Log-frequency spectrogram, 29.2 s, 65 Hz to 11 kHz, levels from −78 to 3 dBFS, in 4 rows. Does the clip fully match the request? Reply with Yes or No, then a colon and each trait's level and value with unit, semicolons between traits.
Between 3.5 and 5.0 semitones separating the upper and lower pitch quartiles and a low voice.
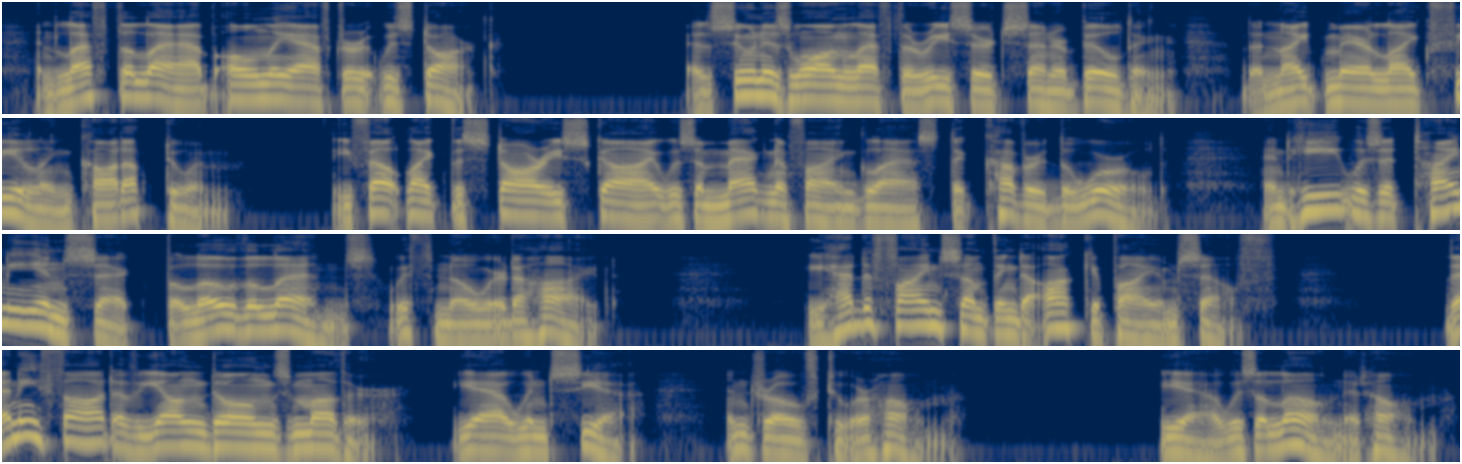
Yes: average, 4.6 semitones; low, 110 Hz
